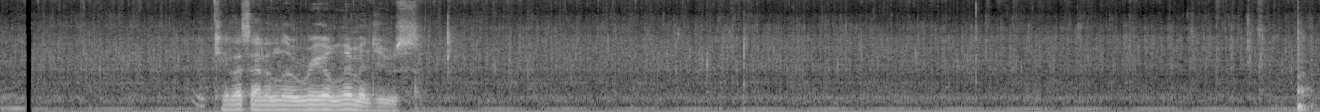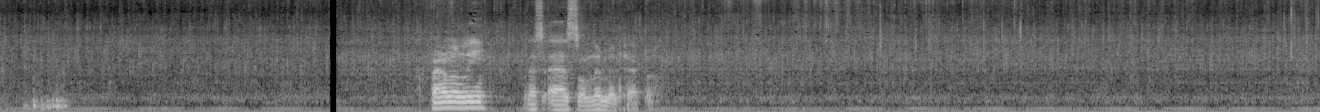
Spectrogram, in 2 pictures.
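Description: Shrimp sizzle gently in a frying pan.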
